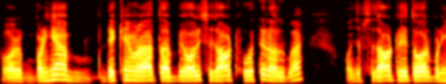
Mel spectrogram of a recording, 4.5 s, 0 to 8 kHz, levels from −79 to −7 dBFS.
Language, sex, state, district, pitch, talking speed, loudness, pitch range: Bhojpuri, male, Uttar Pradesh, Deoria, 150 Hz, 270 wpm, -14 LUFS, 140-155 Hz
